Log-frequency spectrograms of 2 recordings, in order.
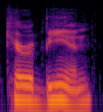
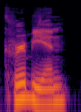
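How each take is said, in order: First: It begins like the name Carib. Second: It does not begin like the name Carib. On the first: The speaker calls it right. "it's Caribbean because it was the Carib tribe" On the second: The speaker calls it wrong. "or sorry"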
